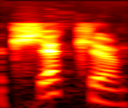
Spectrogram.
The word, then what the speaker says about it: Kjøkk: Oui, le kiak. Le kiak, et donc ça s'écrit K-J-O-K-K, je l'aurais jamais prononcé du tout comme ça.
